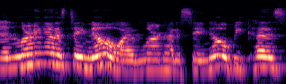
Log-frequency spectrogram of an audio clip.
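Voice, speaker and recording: This woman has a fairly high pitch. Her intonation is lively. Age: 50s. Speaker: podcast host, spiritual healer. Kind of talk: casual chat.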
